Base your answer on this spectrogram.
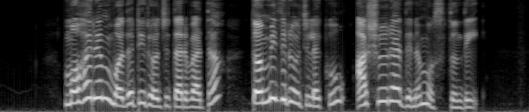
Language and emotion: Telugu, neutral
